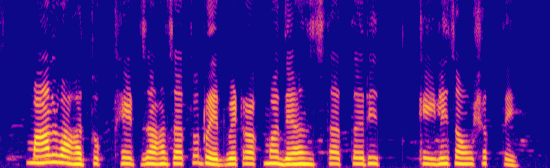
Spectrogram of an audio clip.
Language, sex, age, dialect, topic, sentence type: Marathi, female, 18-24, Northern Konkan, banking, statement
